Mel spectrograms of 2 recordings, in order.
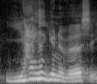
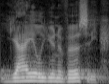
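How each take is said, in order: First: Higher, impressed repeat of the name; impressed echo. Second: Said in the usual way. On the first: Retold or imitated. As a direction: echo it as an awed listener would. Imitates own impressed reaction to introduction.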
